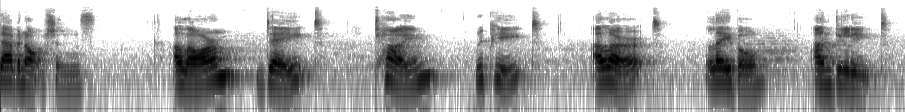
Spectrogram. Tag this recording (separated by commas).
Speech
